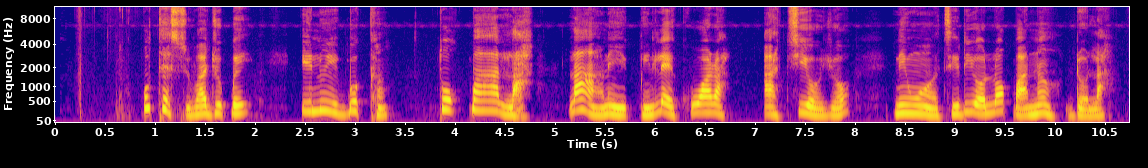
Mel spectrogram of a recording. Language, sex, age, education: Yoruba, female, 30-45, tertiary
